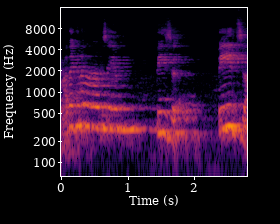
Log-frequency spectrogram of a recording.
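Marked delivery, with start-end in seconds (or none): 1.4-1.7 പിസ്സ with a long ee and a ts sound; peet-suh. Shown as a demonstration. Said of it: "Z U H എന്ന് pronounce ചെയ്യണം". 2.4-2.7 പിസ്സ with a long ee and a ts sound; peet-suh. Shown as a demonstration. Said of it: "Z U H എന്ന് pronounce ചെയ്യണം".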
